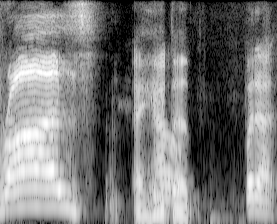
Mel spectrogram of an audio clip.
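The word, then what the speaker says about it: Ra's al Ghul: i will kill you it's racial you it's rozz it's the wing dragon of raws i hate that but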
